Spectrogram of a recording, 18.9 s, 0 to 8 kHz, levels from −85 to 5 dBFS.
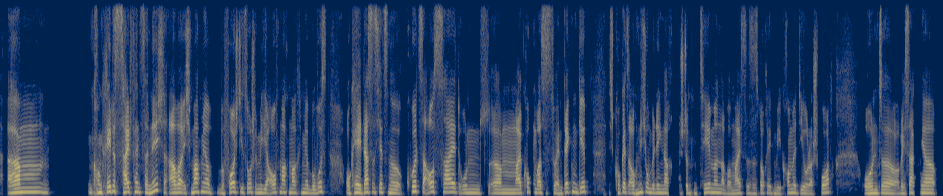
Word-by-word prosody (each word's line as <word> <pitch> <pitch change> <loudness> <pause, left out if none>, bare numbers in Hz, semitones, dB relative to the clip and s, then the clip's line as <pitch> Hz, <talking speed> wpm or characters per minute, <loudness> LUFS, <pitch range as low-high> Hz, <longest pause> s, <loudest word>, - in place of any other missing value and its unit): Ähm, 175 +2 +4 0.8
'n 160 - -7
konkretes 190 +7 +4
Zeitfenster 175 -2 +4
nicht, 190 - 0
aber 160 +1 +5
ich 155 - -5
mache 185 +2 +4
mir 175 -5 0
bevor 145 +6 +2
ich 185 - -3
die 170 -1 -6
Social 170 0 -4
Media 150 +1 -1
aufmache, 165 0 -1
mache 155 -3 -1
ich - - -23
mir 155 -1 -1
bewusst: 170 +7 -4 0.3
„Okay, 155 +3 +3
das 175 +3 +4
ist 165 -2 -3
jetzt 170 -1 0
'ne 145 -3 0
kurze 205 -1 +2
Auszeit 180 -2 +2
und, 145 -2 -5
äh, 140 0 +1
mal 140 0 +1
gucken, 170 -4 -7
was 150 -1 +1
es 130 -1 -4
zu - - -4
entdecken 170 +8 -1
gibt.“ 190 +2 -3 0.3
Ich - - -8
gucke 165 +3 -2
jetzt 155 -4 -2
auch 145 -2 -1
nicht 165 +5 -1
unbedingt 155 -3 -2
nach 145 -2 -3
bestimmten 130 -3 -7
Themen, 165 +2 -2
aber 120 -3 -6
meistens 130 +2 -4
ist 120 - -12
es 115 - -13
doch 145 -1 -6
irgendwie 125 -4 -8
Comedy 150 -1 -4
oder 120 -2 -4
Sport 155 - -3 0.6
und, 135 +1 0
äh - - -1
aber 130 -2 0
ich 120 - -3
sage 150 -2 0
mir: 145 -1 +1
155 Hz, 190 wpm, -23 LUFS, 140-175 Hz, 0.8 s, aber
